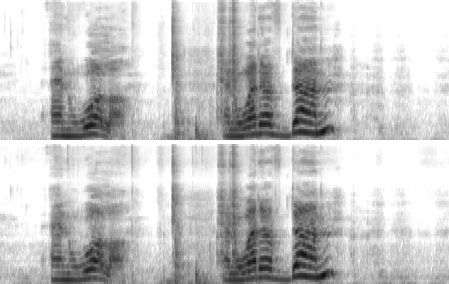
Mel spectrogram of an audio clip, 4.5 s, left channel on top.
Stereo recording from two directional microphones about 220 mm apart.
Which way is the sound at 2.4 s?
20° left (ahead or behind).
